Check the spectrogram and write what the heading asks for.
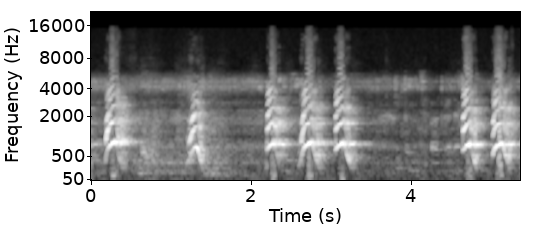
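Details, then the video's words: Saint Bernard barking steadily, six strong, clipped barks spaced roughly a second apart, some doubled, over a quiet background. "Saint Bernard"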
